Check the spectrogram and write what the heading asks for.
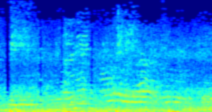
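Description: Loud fairground ride music with a steady beat, about two beats a second, mixed with riders' voices shouting and calling out as the octopus ride spins.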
